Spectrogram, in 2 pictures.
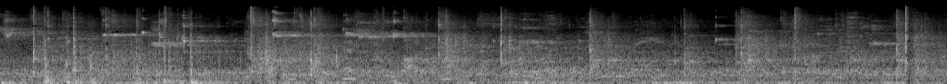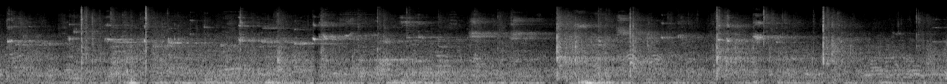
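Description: Shuttlecocks are struck with rackets with sharp pops in a large echoing hall.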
